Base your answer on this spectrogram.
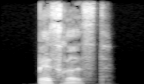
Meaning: second-person singular subjunctive I of bessern
- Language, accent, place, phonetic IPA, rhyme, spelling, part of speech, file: German, Germany, Berlin, [ˈbɛsʁəst], -ɛsʁəst, bessrest, verb, De-bessrest.ogg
